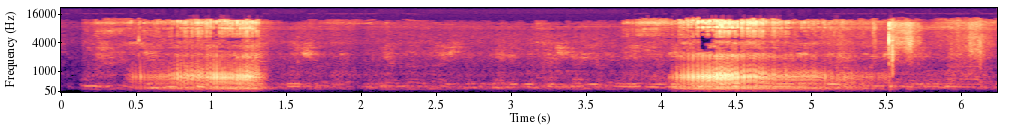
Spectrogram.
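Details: Snoring while the eyes are open: two loud, rough snoring breaths a few seconds apart, with faint background talk.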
